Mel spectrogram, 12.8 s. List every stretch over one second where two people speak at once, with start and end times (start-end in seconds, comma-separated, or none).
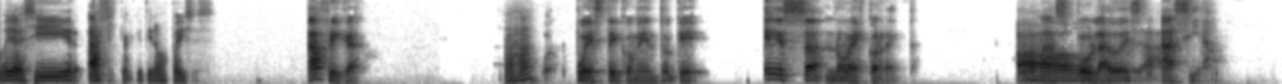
10.2-11.7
